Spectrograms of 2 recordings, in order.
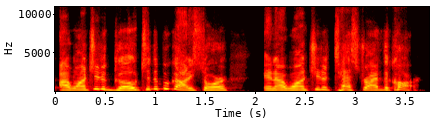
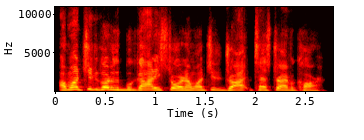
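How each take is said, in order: First: Retold instruction, evenly spaced for emphasis; deliberate repeat. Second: Quick, matter-of-fact retold order; brisk instruction. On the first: Coach repeats the task to a stunned client, deliberate and firm. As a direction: spell out the order in measured phrases. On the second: Coach sets his client a task, brisk and matter-of-fact. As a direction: rattle off the instruction quickly, dropping at the end.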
